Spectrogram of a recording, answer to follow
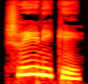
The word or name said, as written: ಶ್ರೇಣಿಕೆ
